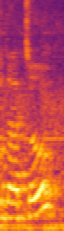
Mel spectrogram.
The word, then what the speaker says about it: gâteau: Voulez-vous un gâteau? Would you like a cake? Gâteau. You see the last expression there is is increased, it's pronounced more loudly towards the end.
